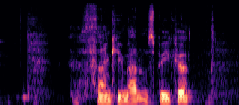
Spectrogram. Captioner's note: speaking French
